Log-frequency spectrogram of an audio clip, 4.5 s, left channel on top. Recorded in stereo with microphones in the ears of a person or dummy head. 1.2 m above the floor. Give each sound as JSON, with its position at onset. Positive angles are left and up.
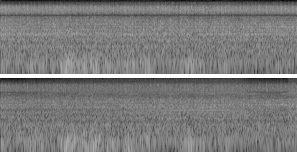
{"t": 0.0, "sound": "an engine running", "side_deg": 25}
